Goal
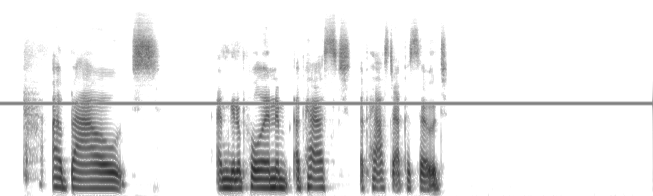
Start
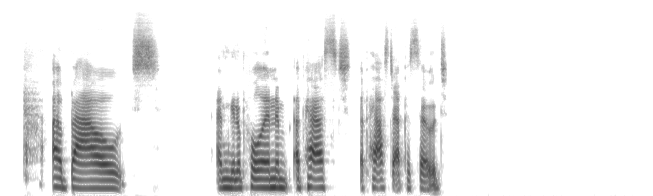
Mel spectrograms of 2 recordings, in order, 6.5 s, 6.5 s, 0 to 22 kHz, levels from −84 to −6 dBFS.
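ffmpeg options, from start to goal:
-af "equalizer=f=125:t=o:w=1:g=4,equalizer=f=250:t=o:w=1:g=7,equalizer=f=500:t=o:w=1:g=11,equalizer=f=1k:t=o:w=1:g=-10,equalizer=f=2k:t=o:w=1:g=4,equalizer=f=4k:t=o:w=1:g=-5,equalizer=f=8k:t=o:w=1:g=7,aeval=exprs='val(0)+0.00631*sin(2*PI*2500*n/s)':c=same"

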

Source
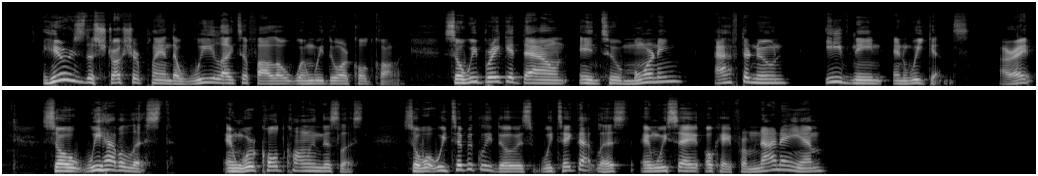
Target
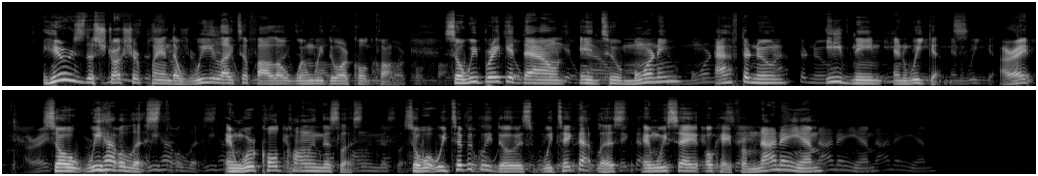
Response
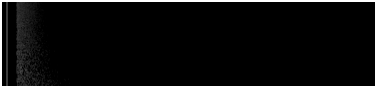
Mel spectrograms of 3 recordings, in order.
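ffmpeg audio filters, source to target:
-af "aecho=1:1:569|1138:0.1|0.028"

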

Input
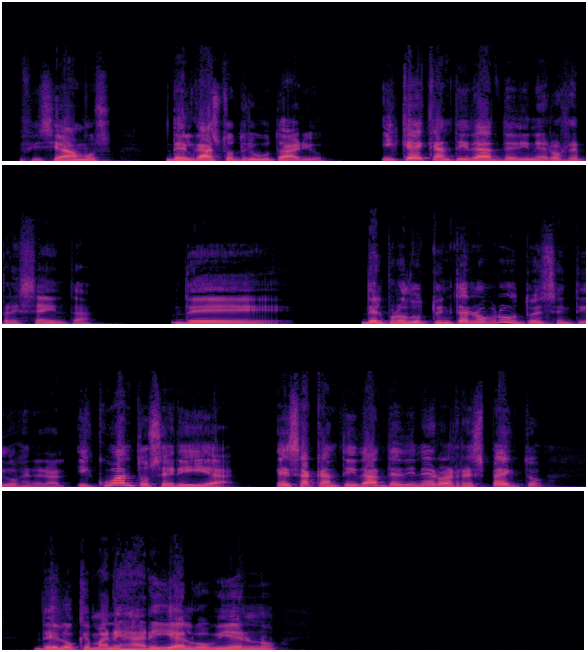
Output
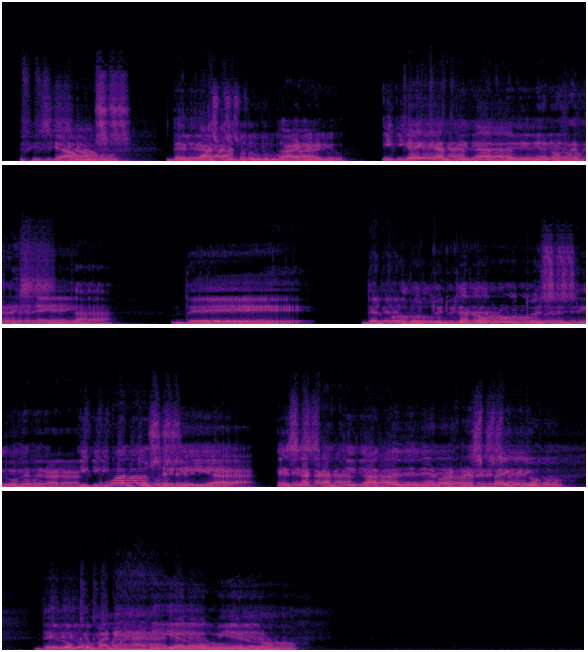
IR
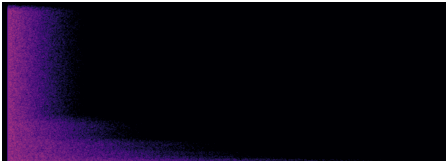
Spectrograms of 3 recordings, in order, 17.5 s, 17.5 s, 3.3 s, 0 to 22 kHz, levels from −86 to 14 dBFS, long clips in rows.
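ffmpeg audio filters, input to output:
-af "areverse,acompressor=threshold=-42dB:ratio=6,areverse,aecho=1:1:96.21|157.4:0.631|0.562,volume=8dB"

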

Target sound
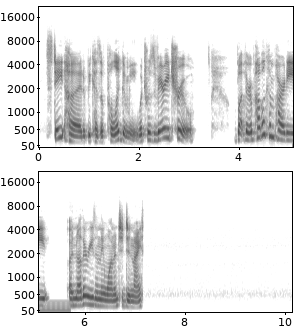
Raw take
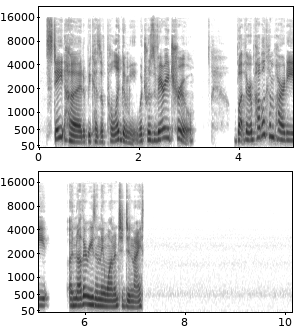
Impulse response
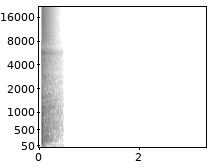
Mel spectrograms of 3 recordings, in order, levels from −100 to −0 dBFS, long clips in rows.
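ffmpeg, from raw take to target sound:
-filter_complex "[0:a]acompressor=threshold=-26dB:ratio=6,highpass=f=310:w=0.5412,highpass=f=310:w=1.3066,equalizer=f=730:t=q:w=4:g=-3,equalizer=f=1.7k:t=q:w=4:g=-5,equalizer=f=4.4k:t=q:w=4:g=5,lowpass=f=5.1k:w=0.5412,lowpass=f=5.1k:w=1.3066,asettb=1/sr,asplit=3[a][b][c];[a]atrim=end=5.064[d];[b]atrim=start=5.06:end=5.7,asetpts=PTS-STARTPTS,afade=t=in:d=0.004:c=qsin,afade=t=out:st=0.636:d=0.004:c=qsin,aeval=exprs='val(0)+0.00251*(sin(2*PI*60*n/s)+sin(2*PI*2*60*n/s)/2+sin(2*PI*3*60*n/s)/3+sin(2*PI*4*60*n/s)/4+sin(2*PI*5*60*n/s)/5)':c=same[e];[c]atrim=start=5.696[f];[d][e]acrossfade=d=0.004:c1=hsin:c2=qsin[g];[g][f]acrossfade=d=0.004:c1=qsin:c2=hsin,volume=-5dB"

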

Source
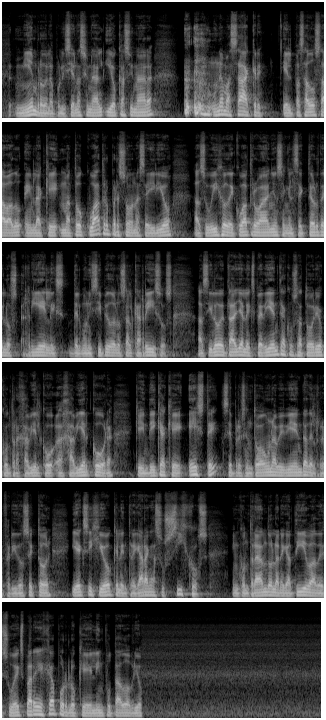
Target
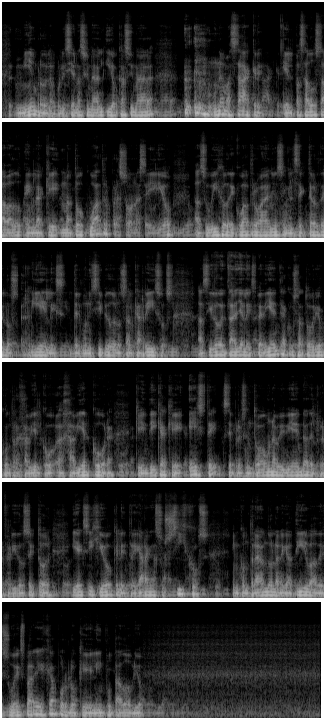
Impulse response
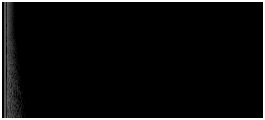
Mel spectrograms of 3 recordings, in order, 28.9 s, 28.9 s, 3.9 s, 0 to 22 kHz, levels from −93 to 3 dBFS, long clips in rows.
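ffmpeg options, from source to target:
-filter_complex "[0:a]asplit=3[a][b][c];[a]afade=t=out:st=12.8:d=0.02[d];[b]aemphasis=mode=production:type=75fm,afade=t=in:st=12.8:d=0.02,afade=t=out:st=13.35:d=0.02[e];[c]afade=t=in:st=13.35:d=0.02[f];[d][e][f]amix=inputs=3:normalize=0,asplit=2[g][h];[h]adelay=28,volume=-7dB[i];[g][i]amix=inputs=2:normalize=0,asplit=2[j][k];[k]adelay=345,lowpass=f=810:p=1,volume=-17dB,asplit=2[l][m];[m]adelay=345,lowpass=f=810:p=1,volume=0.35,asplit=2[n][o];[o]adelay=345,lowpass=f=810:p=1,volume=0.35[p];[j][l][n][p]amix=inputs=4:normalize=0,tremolo=f=53:d=0.621,asettb=1/sr,asplit=3[q][r][s];[q]atrim=end=6.414[t];[r]atrim=start=6.41:end=7.31,asetpts=PTS-STARTPTS,afade=t=in:d=0.004:c=qsin,afade=t=out:st=0.896:d=0.004:c=qsin,acrossover=split=450 8000:gain=0.224 1 0.224[u][v][w];[u][v][w]amix=inputs=3:normalize=0[x];[s]atrim=start=7.306[y];[t][x]acrossfade=d=0.004:c1=hsin:c2=qsin[z];[z][y]acrossfade=d=0.004:c1=qsin:c2=hsin,acrossover=split=220[aa][ab];[ab]acompressor=threshold=-59dB:ratio=1.5[ac];[aa][ac]amix=inputs=2:normalize=0"

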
